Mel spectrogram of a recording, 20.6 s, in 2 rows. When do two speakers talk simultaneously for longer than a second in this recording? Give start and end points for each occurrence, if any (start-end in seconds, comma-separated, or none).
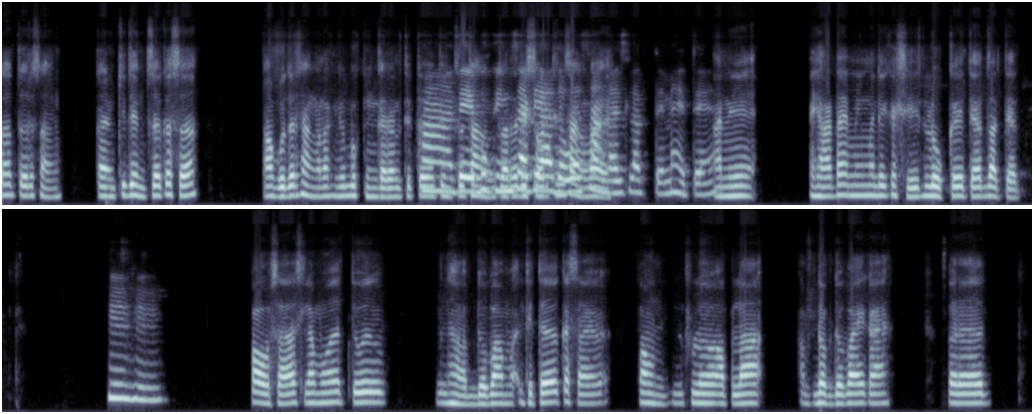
4.2-6.0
